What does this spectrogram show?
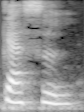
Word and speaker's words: castle: Letter L is silent. Read all the words. You have to read all the words. I'm giving you a few examples. So castle, castle.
